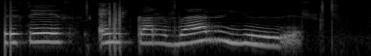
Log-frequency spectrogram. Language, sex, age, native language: Icelandic, female, 9, Icelandic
